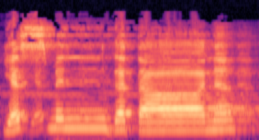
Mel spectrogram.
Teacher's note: ಗತಾ ದೀರ್ಘ ಅನಂತರ ನ ರಸ್ವಾಕ್ಷರ.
